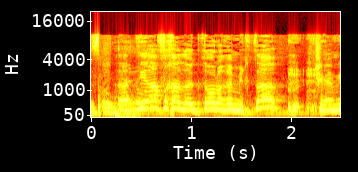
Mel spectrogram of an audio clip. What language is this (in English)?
Hebrew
